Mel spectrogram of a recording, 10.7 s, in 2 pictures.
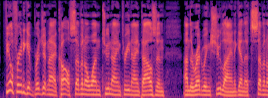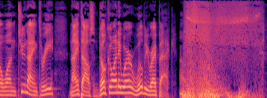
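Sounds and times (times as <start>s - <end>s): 
speech: 0.1s - 9.3s
wind sound effect: 9.0s - 10.6s.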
